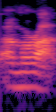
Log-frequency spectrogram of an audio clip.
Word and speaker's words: Marat: And it is pronounced Marat, right? That's it. Okay, awesome. Just want to make Got it sure. right on the money. I've heard it butchered many ways, but that's exactly how it should be pronounced.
